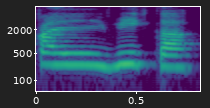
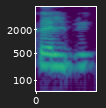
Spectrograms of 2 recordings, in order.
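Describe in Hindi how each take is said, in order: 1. शब्द एक छोटे स्वर पर समाप्त होता है। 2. शब्द एक बिना स्वर वाले व्यंजन पर समाप्त होता है। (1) "लेकिन आपने कहा" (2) "रुकी ना आप यहाँ पे"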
